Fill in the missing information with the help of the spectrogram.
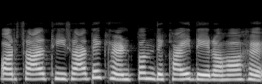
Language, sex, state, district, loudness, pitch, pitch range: Hindi, female, Uttar Pradesh, Jyotiba Phule Nagar, -12 LUFS, 240 Hz, 230-255 Hz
